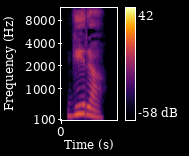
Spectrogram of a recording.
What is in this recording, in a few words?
"ಕೀರ್", Kannada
